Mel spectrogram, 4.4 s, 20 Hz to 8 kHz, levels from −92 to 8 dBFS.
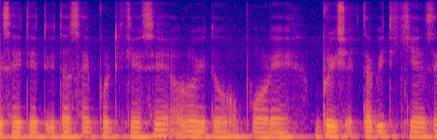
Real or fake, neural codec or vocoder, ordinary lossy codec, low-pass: real; none; none; none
